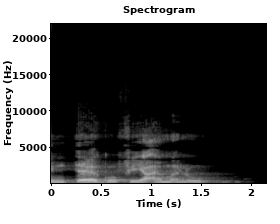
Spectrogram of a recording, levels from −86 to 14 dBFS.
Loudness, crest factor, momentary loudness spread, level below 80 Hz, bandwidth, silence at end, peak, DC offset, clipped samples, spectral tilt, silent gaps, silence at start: -20 LUFS; 16 dB; 12 LU; -72 dBFS; 8 kHz; 0.6 s; -4 dBFS; under 0.1%; under 0.1%; -5.5 dB/octave; none; 0 s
